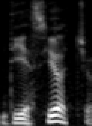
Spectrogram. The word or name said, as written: eighteen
